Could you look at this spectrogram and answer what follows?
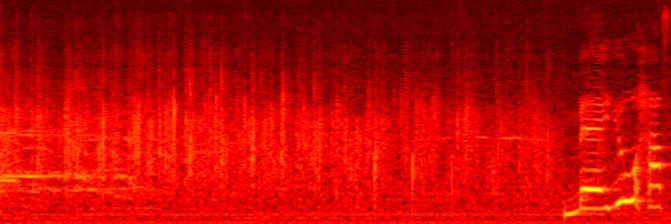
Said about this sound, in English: Now, give Jesus a very mighty clap of offering in the church today.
